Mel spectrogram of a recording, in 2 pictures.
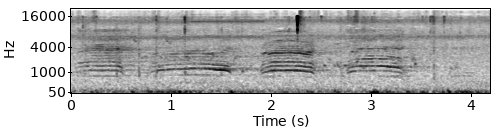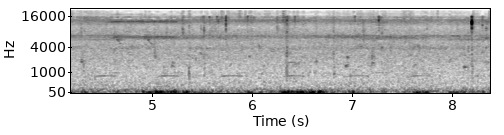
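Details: Pacific black duck preening and resting by a lake in Woromi Country; a burst of five loud, arched, harmonic nasal calls in the first three seconds, then softer, fainter calls over a low rumbling background.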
